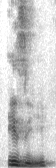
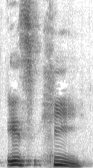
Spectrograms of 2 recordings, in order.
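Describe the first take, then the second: First: The H is dropped, running the words together. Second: The H is pronounced, keeping the words separate. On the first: "the H on pronouns often disappears when native speakers talk fast" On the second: "what they're actually saying is"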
